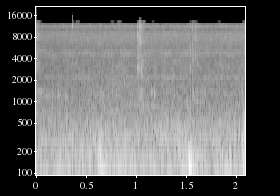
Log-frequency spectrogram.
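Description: Close-miked eating sounds: chewing and handling food with chopsticks, with a few soft clicks and a low thump about one and a half seconds in.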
